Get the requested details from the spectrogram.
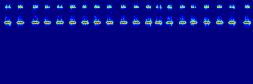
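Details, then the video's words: Shrill cricket chirps, loud enough to chase rats away from a house, come in a brisk regular series of about four short pulses each second, clean and without background noise. "SUARA JANGKRIK NYARING"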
